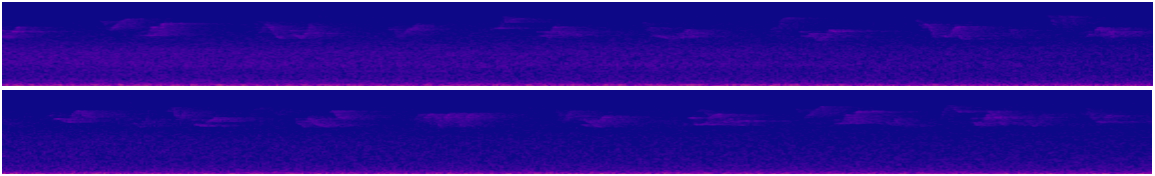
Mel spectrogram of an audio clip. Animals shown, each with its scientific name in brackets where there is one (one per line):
Red-eyed Vireo (Vireo olivaceus)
